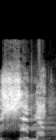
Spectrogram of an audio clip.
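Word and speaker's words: שמע: parts et passais ma parce que le h ne se prononcent pas on y peut c'est le cema sémantique au goût amer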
